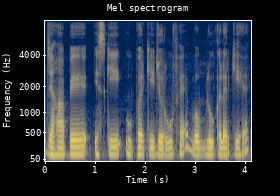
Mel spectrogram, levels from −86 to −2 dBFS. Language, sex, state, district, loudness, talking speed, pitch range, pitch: Hindi, male, Gujarat, Valsad, -19 LUFS, 190 wpm, 110-115 Hz, 110 Hz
